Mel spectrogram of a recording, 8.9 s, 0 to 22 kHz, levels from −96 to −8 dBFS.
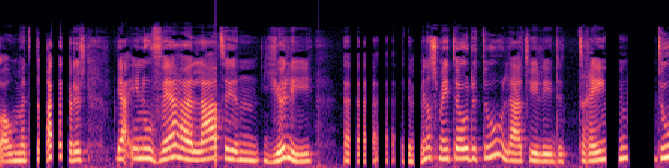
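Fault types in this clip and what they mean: Digital broadcast dropout: the receiver mutes on lost frames, heard as quick fades into scattered holes in three patches, the last after "jullie de".
Repeated buffer: late audio makes the device replay its last 10 ms chunk, so you get brief buzzes, the first right after "ja in hoeverre".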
